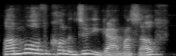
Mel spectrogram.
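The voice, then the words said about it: Put-on British accent. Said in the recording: “pardon my British accent”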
